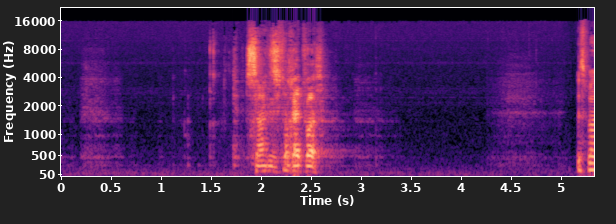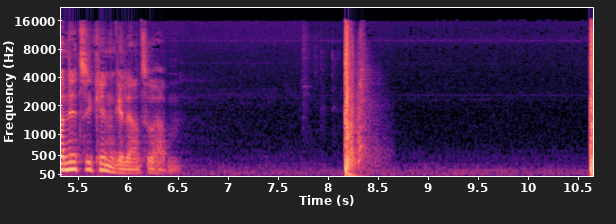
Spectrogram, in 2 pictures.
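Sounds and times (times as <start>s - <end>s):
speech: 1.9s - 2.8s, 5.2s - 6.6s
gunshots: 8.2s - 8.6s.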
